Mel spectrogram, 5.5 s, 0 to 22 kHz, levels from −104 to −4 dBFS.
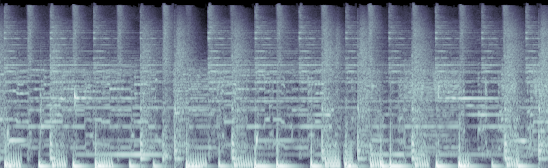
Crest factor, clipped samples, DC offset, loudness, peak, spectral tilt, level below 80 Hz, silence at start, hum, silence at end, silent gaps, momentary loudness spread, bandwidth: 16 dB; under 0.1%; under 0.1%; -17 LUFS; 0 dBFS; -4 dB/octave; -18 dBFS; 0 s; none; 0 s; none; 3 LU; over 20 kHz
